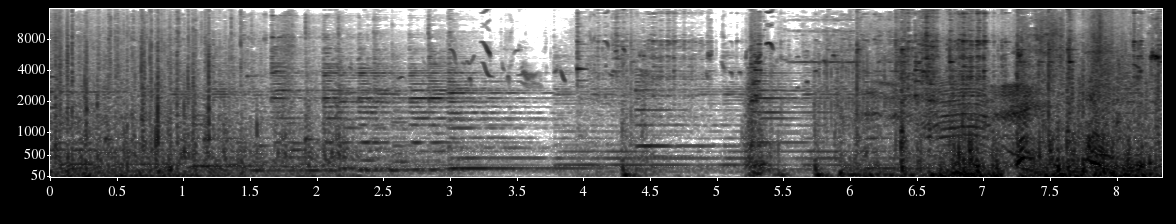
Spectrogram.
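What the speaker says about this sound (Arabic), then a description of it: "الفرس تعدو" Galloping horse hooves in the strategy game Stronghold Crusader, a rapid clip-clop beat under busy game music and effects that swell louder toward the end.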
